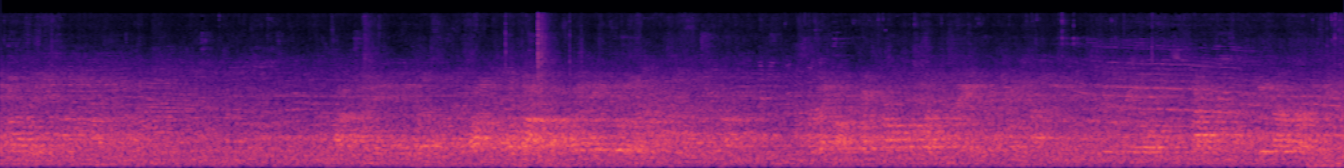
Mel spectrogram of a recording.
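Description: A large crowd of adults and children chatters throughout a large echoing hall.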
